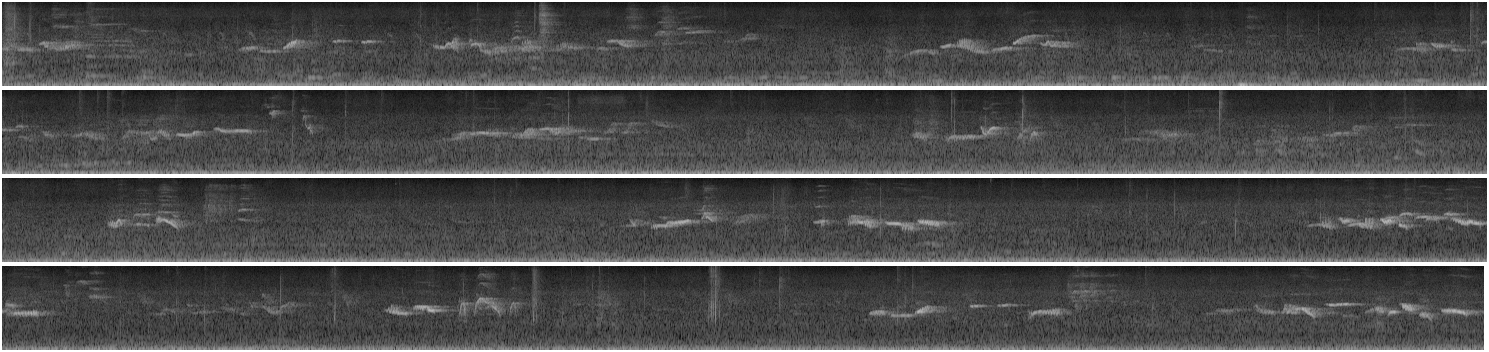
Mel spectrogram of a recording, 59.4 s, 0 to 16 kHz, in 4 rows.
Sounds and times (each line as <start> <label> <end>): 12.6 short walk in a small patch of woods 59.3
